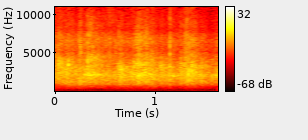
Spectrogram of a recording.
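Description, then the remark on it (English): An audience clapping together, a dense, steady wash of many hands with no pauses, loud and even throughout without any voices on top. “That kind of clapping shows that you don't need a”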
